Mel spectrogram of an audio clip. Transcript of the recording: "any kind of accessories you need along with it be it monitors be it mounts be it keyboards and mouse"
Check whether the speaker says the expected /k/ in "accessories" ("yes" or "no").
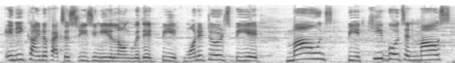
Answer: yes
